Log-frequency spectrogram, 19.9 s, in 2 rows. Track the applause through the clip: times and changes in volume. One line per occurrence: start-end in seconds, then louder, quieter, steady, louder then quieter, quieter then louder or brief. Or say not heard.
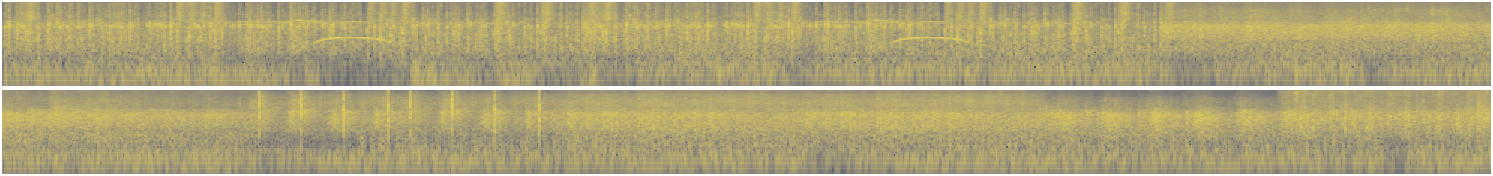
0.0-19.8 steady.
